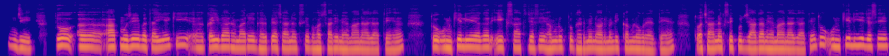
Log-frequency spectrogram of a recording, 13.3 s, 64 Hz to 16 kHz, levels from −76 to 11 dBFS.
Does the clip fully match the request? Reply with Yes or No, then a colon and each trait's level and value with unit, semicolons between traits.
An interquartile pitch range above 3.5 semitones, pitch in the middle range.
No: average, 2.8 semitones; medium, 145 Hz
